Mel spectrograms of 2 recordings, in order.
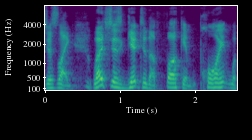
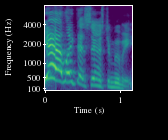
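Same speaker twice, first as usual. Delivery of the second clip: put-on high-pitched little boy voice; 9 semitones higher, 3 dB louder than usual. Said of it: "it sounds like a little boy".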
